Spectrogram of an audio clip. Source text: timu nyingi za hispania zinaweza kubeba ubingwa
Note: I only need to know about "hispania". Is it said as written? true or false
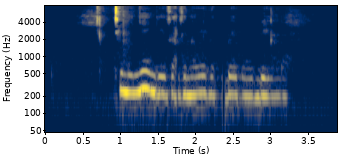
false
